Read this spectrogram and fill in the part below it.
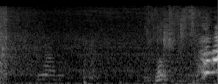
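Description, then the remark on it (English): After a quiet stretch, water suddenly splashes and spills onto a hard kitchen floor while a pot is being filled, a short, loud rushing burst at the very end, with faint voices. “That was actually the sound of water, not blood, spilling on the kitchen floor.”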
